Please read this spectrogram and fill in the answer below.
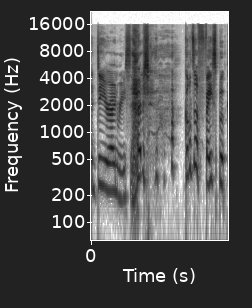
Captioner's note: laughs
